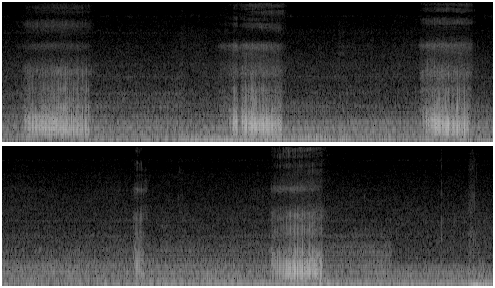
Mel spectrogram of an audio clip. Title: snoring sphynx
